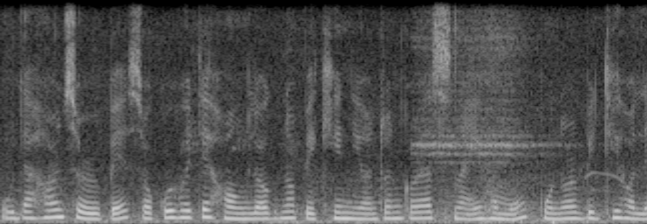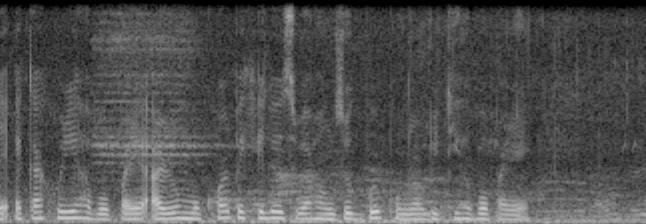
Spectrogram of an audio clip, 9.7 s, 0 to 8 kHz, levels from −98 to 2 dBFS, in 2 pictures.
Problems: none marked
